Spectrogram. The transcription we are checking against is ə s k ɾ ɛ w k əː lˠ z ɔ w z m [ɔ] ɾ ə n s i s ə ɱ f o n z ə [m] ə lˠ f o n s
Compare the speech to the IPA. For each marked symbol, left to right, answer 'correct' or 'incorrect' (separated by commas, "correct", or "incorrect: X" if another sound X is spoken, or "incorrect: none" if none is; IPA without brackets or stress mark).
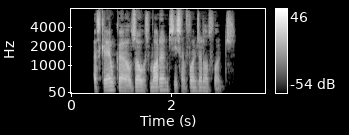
correct, incorrect: n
